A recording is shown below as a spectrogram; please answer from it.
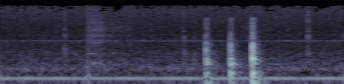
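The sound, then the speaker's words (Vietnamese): Knocking on a closed door: three sharp, evenly spaced knocks in quick succession, fairly faint over a steady low hum. “tiếng gõ cửa của Diệp Viễn đã liền vang lên”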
